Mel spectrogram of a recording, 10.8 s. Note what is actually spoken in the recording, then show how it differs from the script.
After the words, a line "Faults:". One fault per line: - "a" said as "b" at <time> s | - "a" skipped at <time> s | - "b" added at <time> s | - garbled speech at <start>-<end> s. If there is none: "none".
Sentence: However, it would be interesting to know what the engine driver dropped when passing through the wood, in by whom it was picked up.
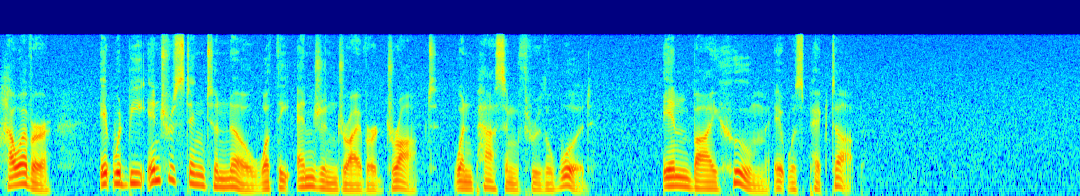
However, it would be interesting to know what the engine driver dropped when passing through the wood, in by whom it was picked up.
Faults:
none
